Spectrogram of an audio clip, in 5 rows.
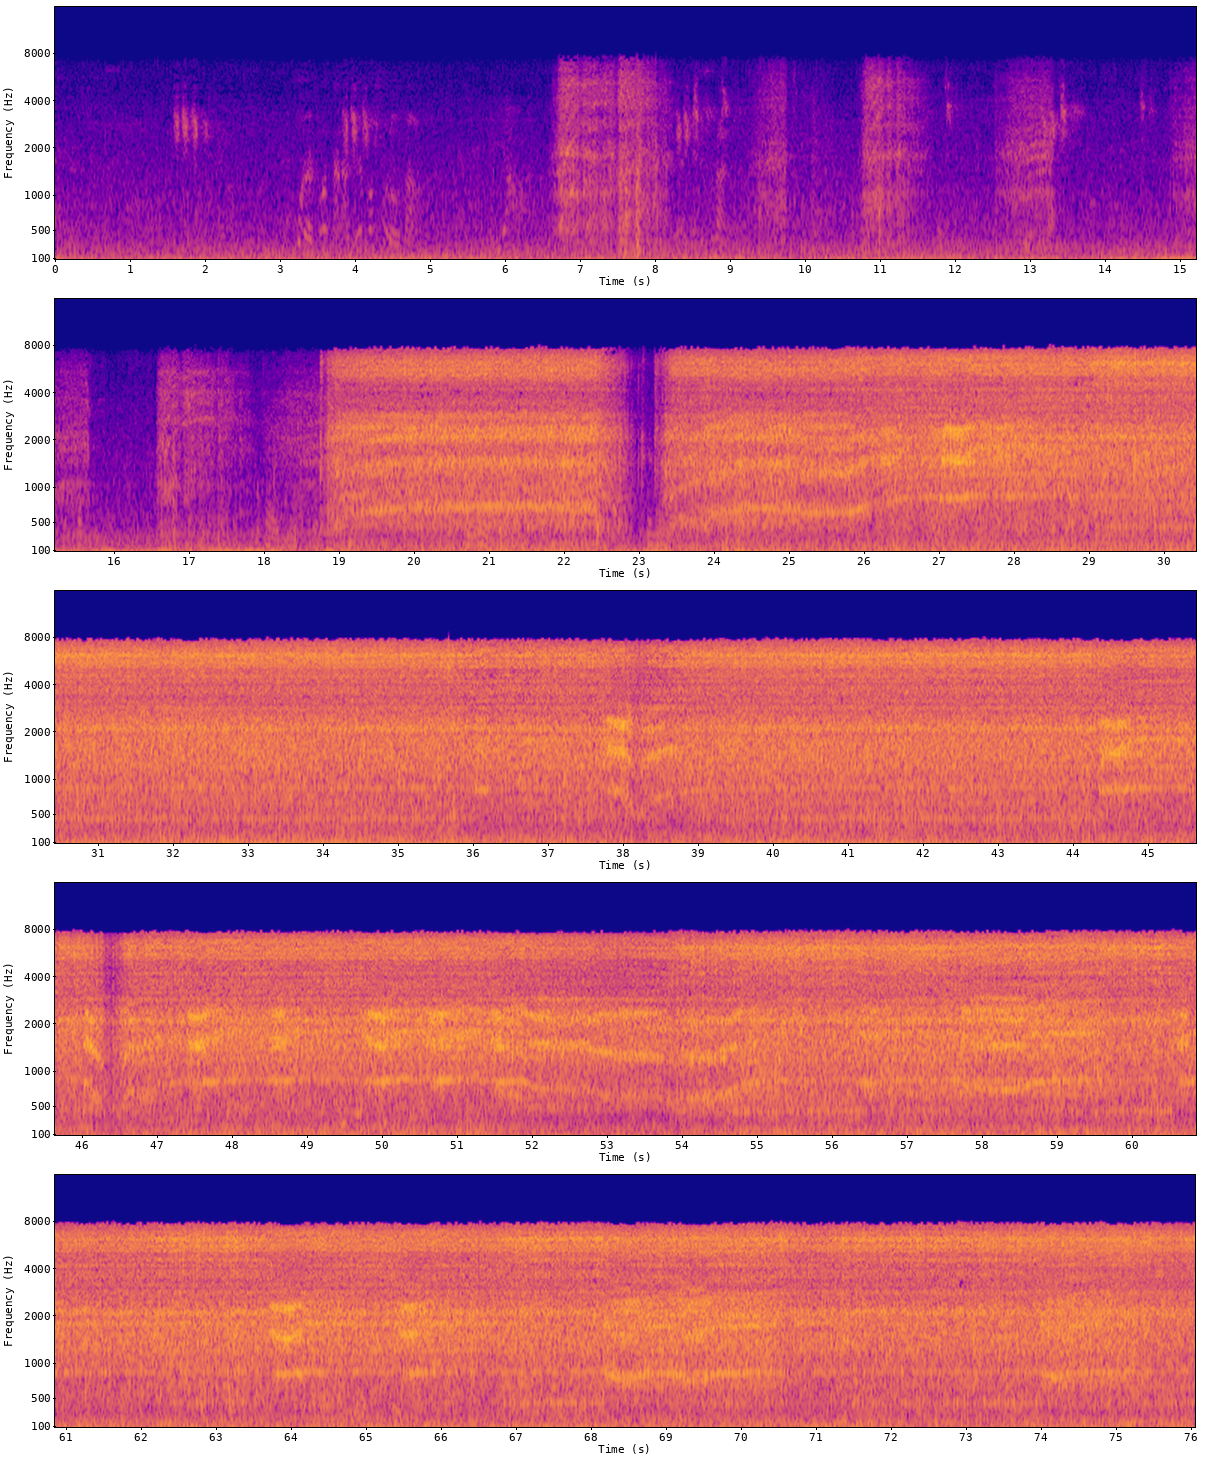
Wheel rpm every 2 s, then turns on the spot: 0, 0, 0, 0, 0, 0, 0, 0, 0, 50, 160, 90, 160, 210, 230, 230, 230, 230, 230, 210, 230, 230, 220, 180, 230, 220, 170, 200, 230, 220, 230, 230, 230, 230, 220, 230, 230, 230.
none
